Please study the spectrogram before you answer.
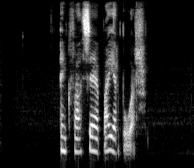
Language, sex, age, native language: Icelandic, female, 20-29, Icelandic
